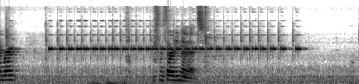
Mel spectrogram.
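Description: An oven gives a long steady beep.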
